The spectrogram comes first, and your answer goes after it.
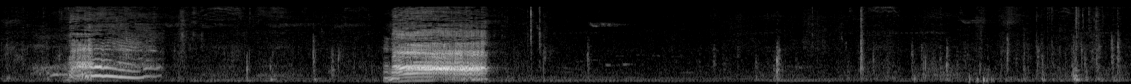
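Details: Farmed gibas sheep kept for quick fattening: two strong wavering bleats about three seconds apart, the second harsher and louder, followed by quiet pen rustling and scattered clicks.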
